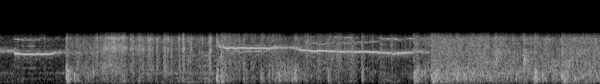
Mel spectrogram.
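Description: Fireworks display: a bang about half a second in, then dense crackling from bursting shells, with a long whistle that slowly falls in pitch for about two seconds in the middle.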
